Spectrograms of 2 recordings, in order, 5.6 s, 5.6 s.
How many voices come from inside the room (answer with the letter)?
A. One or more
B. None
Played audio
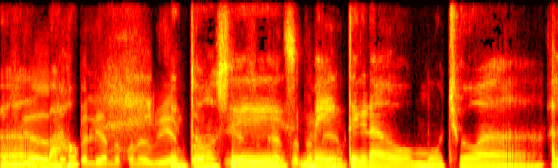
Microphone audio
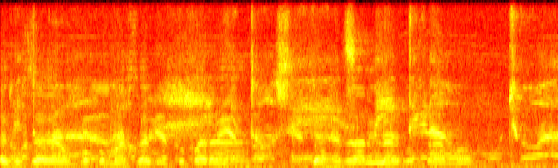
A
